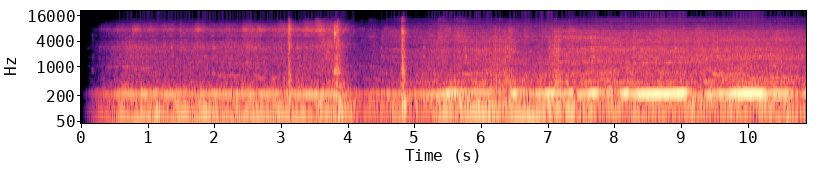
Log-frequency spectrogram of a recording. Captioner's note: truck engine humming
